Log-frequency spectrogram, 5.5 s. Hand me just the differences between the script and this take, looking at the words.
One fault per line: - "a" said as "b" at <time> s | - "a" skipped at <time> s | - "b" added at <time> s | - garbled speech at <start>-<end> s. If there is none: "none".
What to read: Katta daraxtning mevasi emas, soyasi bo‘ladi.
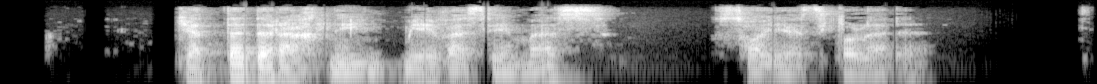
none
